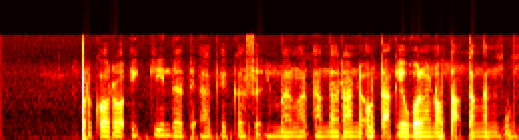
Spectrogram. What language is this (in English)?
Javanese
